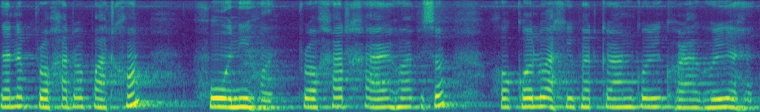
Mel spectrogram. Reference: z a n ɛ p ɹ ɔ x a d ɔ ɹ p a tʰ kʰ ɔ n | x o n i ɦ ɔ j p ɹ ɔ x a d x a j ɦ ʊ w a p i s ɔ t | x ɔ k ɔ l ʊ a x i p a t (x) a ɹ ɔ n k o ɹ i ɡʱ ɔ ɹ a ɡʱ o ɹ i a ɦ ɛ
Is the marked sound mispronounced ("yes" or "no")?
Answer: yes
